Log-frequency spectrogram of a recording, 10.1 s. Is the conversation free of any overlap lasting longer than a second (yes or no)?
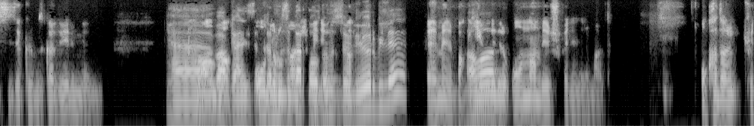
no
